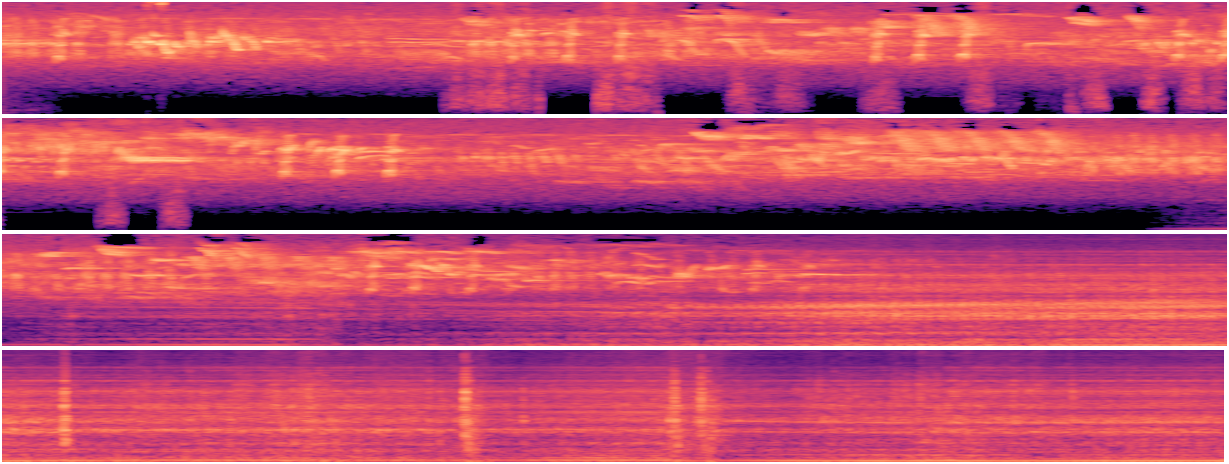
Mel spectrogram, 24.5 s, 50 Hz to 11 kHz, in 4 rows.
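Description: Birds chirping, with about ten short scratches of a pen on paper. About halfway through, a Honda Transalp 650 V-twin motorcycle engine comes in running steadily, louder from a few seconds later.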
